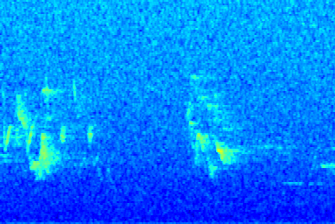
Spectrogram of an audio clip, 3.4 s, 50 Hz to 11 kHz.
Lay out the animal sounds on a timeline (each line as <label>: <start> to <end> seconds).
Indigo Bunting (Passerina cyanea): 0.0 to 1.0 seconds
Red-eyed Vireo (Vireo olivaceus): 0.0 to 3.4 seconds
